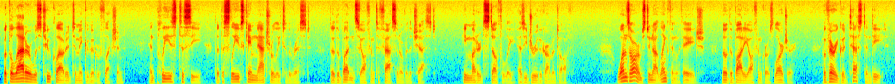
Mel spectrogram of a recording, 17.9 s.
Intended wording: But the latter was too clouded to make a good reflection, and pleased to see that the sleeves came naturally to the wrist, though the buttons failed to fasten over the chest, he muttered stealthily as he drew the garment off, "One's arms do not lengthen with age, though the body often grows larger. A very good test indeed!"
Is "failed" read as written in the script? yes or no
no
